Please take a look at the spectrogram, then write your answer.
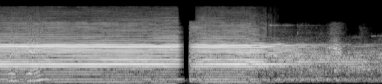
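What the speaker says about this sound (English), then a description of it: "Trying to decide which is louder, the cheering section to our right or the buzzer." A loud, sustained electronic buzzer in a high school basketball gym blares, cuts out for an instant, then sounds again and trails off, close and harsh.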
